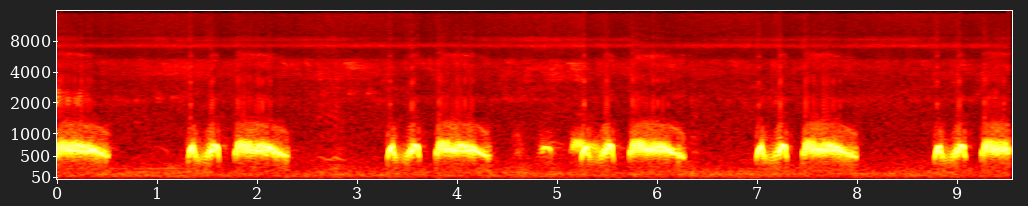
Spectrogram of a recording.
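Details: Lure spotted dove of the Meratus style facing a rival: steady run of low mellow coo phrases, double pickup notes then a long held coo, about five phrases with short extra notes between some.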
